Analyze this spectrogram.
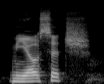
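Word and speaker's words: Miočić: Mioich.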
